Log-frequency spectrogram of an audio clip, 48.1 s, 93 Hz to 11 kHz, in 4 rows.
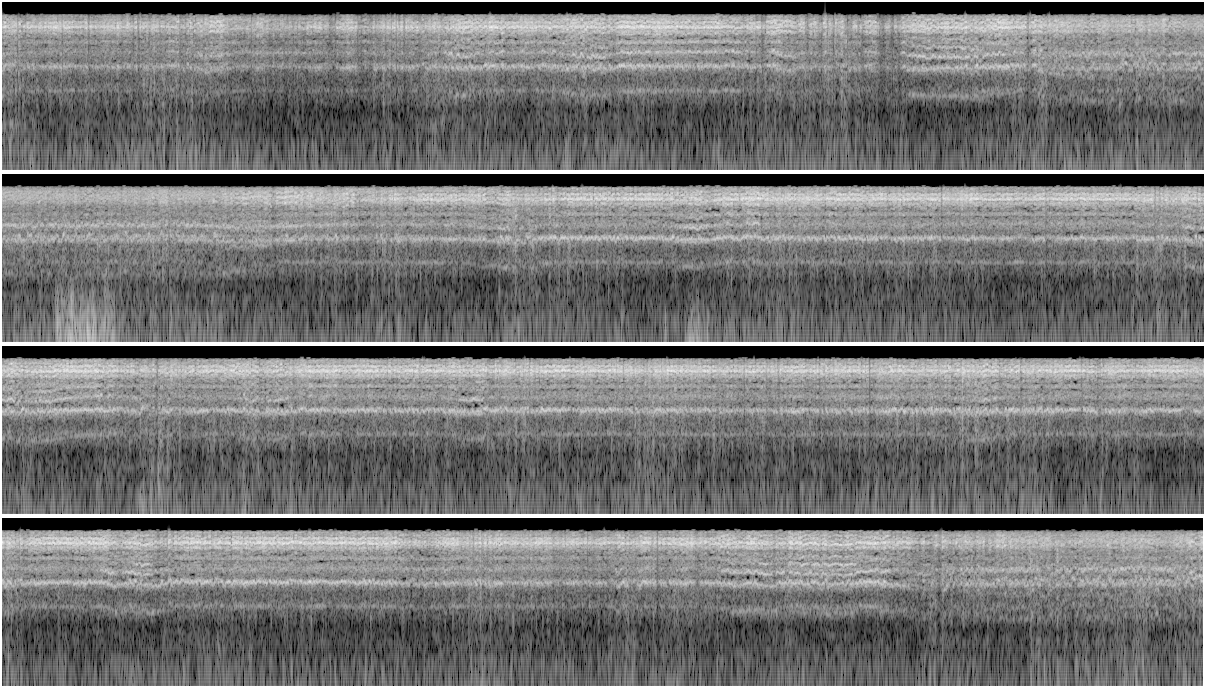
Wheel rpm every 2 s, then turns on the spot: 230, 230, 220, 230, 220, 200, 200, 220, 220, 230, 230, 230, 230, 230, 230, 230, 230, 230, 220, 230, 230, 230, 210, 200.
none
